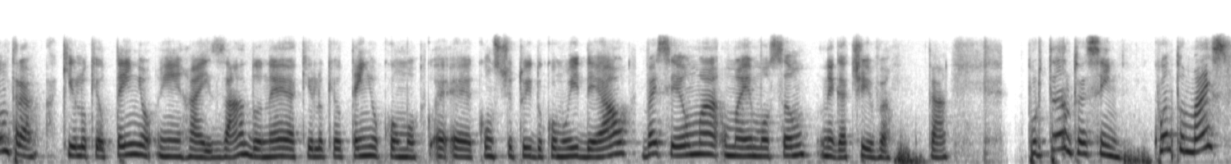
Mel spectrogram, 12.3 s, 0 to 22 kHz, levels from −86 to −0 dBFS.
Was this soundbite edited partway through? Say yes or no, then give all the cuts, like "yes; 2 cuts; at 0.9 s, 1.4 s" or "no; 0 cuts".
yes; 3 cuts; at 4.3 s, 6.4 s, 10.0 s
